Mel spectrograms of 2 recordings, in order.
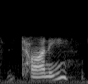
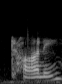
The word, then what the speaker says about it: Tawni: But right now, let's go to Agora and talk to, and if I'm pronouncing your name wrong, please correct me, it's Tani. – Tani. Right. How do you spell it? I want to make sure Eric spelled it right. – Sure, T-A-W-N-I. – And say it again for me. – Tani.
